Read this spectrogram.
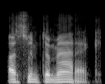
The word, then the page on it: asymptomatic: American English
